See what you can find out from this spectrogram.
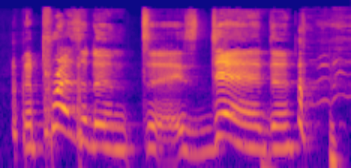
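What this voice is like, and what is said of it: Christopher Walken-style impersonation. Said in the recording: “was it Christopher Walken on the other end of the line? ... You've got real good at accents and impersonations”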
